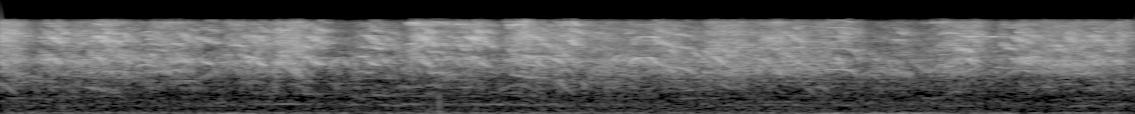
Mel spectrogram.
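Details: Loud chirping from many parrots in a tree: a thick wall of harsh, high-pitched squawks and short chirps, constantly overlapping and swelling slightly in waves.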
